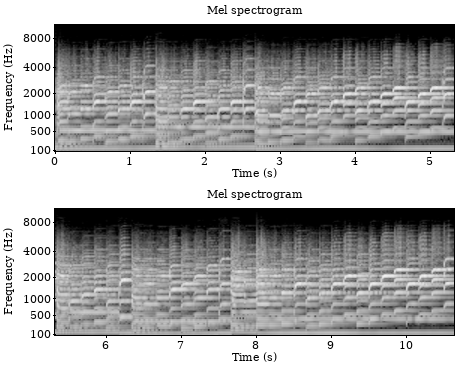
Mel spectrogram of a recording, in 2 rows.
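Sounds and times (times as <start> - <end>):
arpeggio: 0.0 - 10.6.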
